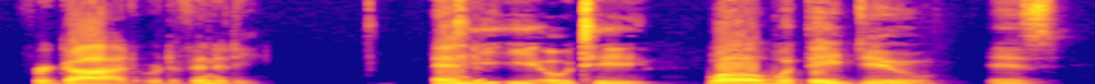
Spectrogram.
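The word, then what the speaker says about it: teotl: And T-E-O-T. Well, what they do is they terminate it with an L. So it looks like Total, yeah. But the L is silent.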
